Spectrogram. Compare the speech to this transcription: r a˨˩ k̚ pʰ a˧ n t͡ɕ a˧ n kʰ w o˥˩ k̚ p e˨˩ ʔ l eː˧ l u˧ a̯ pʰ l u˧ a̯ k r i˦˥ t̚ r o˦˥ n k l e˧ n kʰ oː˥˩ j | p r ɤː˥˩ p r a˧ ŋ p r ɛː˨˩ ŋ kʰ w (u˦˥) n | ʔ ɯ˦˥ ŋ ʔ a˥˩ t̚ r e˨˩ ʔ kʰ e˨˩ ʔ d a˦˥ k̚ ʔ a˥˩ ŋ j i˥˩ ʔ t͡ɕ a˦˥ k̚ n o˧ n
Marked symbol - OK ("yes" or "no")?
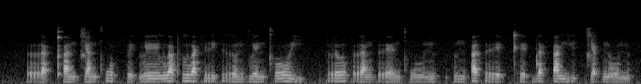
yes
